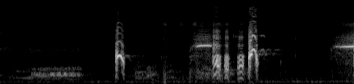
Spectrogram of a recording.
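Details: Black francolin, or kala teetar, in Rajasthan, India: a soft buzzy note and a sharp click lead into a loud, harsh, grating phrase of several clipped staccato notes. A strident rising note cuts in at the end against a silent background.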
